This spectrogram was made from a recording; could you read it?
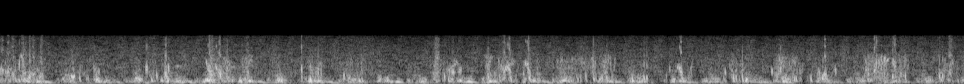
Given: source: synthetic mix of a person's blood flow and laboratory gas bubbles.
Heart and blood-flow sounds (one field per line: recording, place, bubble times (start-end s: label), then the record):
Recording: Doppler ultrasound of blood flow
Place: precordium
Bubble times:
0.00-0.46 s: bubbles
0.60-1.02 s: bubbles
1.37-1.83 s: bubbles
2.04-2.59 s: bubbles
2.76-2.82 s: bubbles
2.98-3.27 s: bubbles
3.36-3.68 s: bubbles
4.31-4.64 s: bubbles
4.81-5.18 s: bubbles
5.21-5.46 s: bubbles
5.50-6.17 s: bubbles
6.26-6.51 s: bubbles
6.62-6.95 s: bubbles
7.10-7.54 s: bubbles
7.70-8.04 s: bubbles
8.07-8.40 s: bubbles
8.62-9.10 s: bubbles
9.36-9.55 s: bubbles
From the record:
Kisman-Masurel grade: 242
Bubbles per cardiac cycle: several, 3 to 8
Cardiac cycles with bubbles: 100%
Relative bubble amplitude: moderate (0.250 to 0.450)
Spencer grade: 3 (all of the cardiac periods contain showers or single bubble signals, but not dominating or overriding the cardiac motion signals)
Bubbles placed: anywhere in the cardiac cycle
